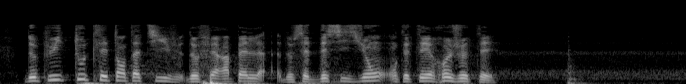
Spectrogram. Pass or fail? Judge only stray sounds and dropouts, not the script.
fail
